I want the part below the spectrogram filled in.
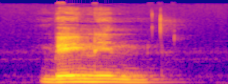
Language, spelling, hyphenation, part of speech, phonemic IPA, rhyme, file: Dutch, Benin, Be‧nin, proper noun, /beːˈnin/, -in, Nl-Benin.ogg
- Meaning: Benin (a country in West Africa, formerly Dahomey)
